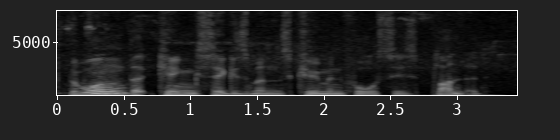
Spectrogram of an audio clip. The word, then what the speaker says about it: Sigismund: who side with King Sigismund. Sigismund. Okay, that's how it's said.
